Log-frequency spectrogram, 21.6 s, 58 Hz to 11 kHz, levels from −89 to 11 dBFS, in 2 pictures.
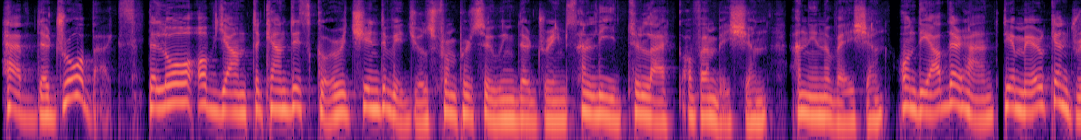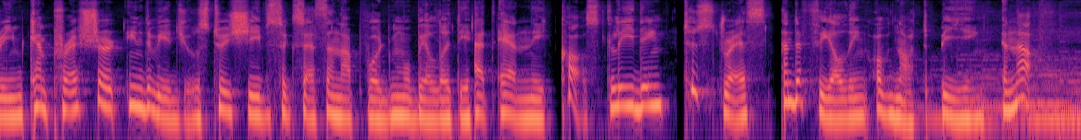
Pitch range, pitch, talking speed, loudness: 135-190 Hz, 155 Hz, 140 wpm, -19 LUFS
